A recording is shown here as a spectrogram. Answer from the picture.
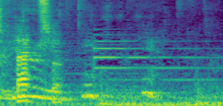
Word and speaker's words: fetor: Oh, it's pronounced fetter.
